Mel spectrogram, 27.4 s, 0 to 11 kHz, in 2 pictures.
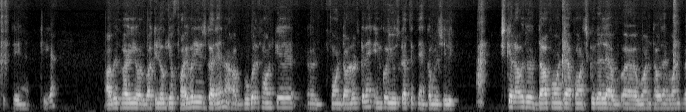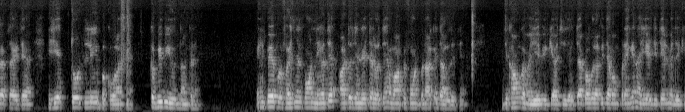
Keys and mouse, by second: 2.2 click, 5.4 click, 8.4 click.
